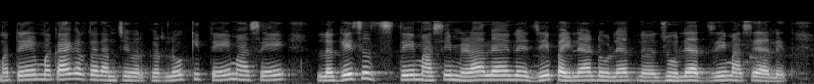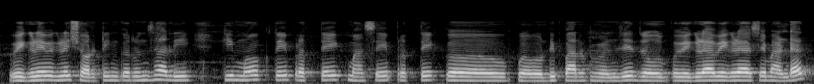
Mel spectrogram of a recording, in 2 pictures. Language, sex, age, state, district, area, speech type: Marathi, female, 45-60, Maharashtra, Ratnagiri, rural, spontaneous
